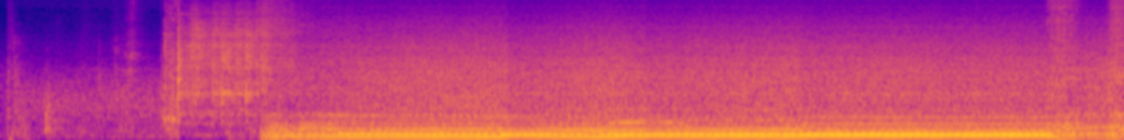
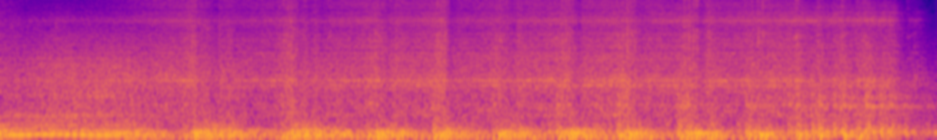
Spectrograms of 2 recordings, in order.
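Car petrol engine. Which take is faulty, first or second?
second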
